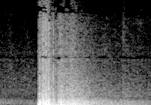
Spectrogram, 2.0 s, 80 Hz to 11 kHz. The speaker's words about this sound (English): Gaza resident Jihad Madhoun captured this airstrike on a home in the camp on September 11th.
